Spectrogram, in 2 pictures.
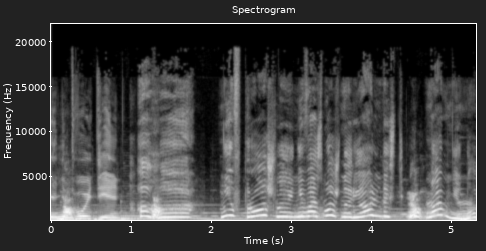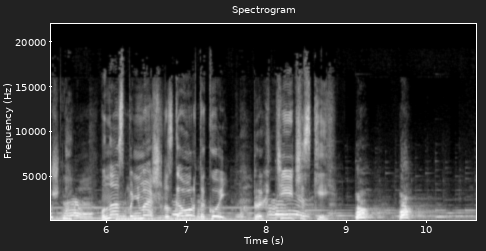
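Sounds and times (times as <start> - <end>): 
dog barking at a laptop: 0.0 - 0.5, 1.2 - 1.5, 4.4 - 5.9, 6.6 - 8.5, 9.1 - 10.0
speech: 0.0 - 9.0.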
